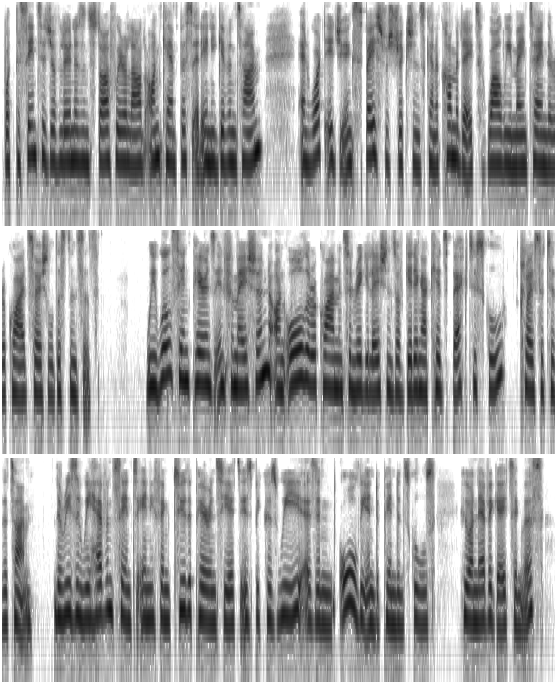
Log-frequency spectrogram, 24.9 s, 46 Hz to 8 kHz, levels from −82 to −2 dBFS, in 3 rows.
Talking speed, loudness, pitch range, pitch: 175 wpm, -19 LUFS, 190-215 Hz, 200 Hz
